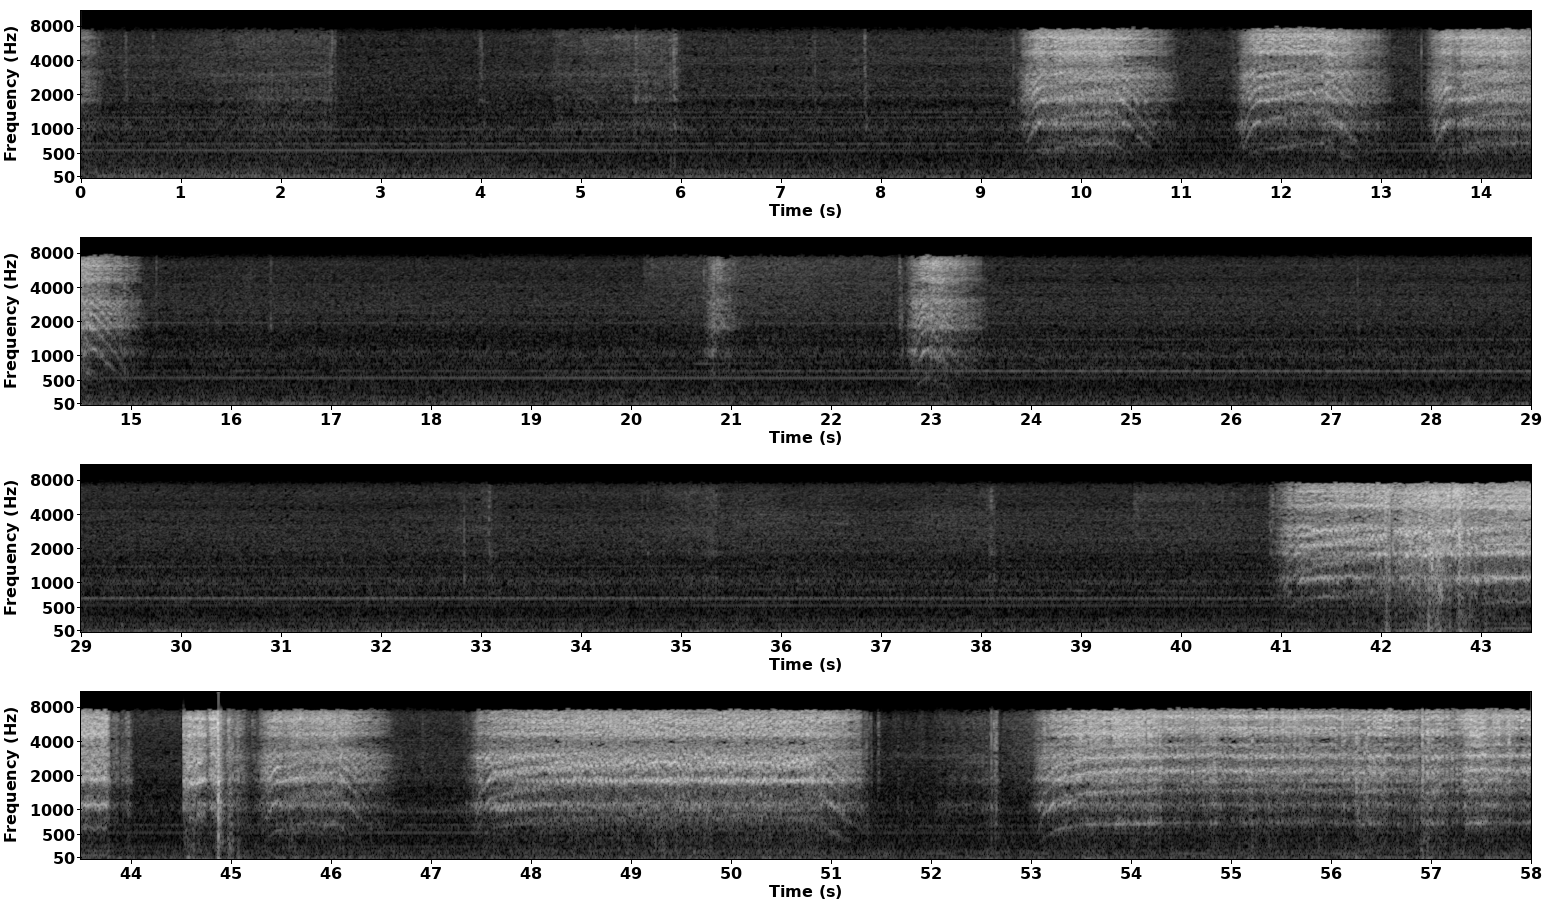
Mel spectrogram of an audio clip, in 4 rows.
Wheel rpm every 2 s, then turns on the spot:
20, 10, 10, 0, 20, 70, 70, 60, 0, 0, 0, 10, 0, 0, 0, 0, 0, 0, 0, 0, 60, 190, 100, 60, 190, 120, 60, 200, 200.
2-6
